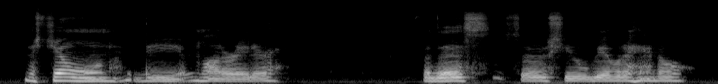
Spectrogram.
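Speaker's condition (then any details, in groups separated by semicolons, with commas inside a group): Cerebral palsy; has had speech therapy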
